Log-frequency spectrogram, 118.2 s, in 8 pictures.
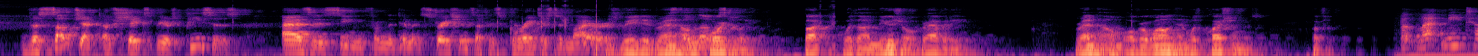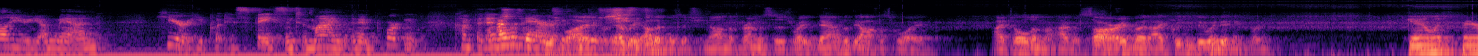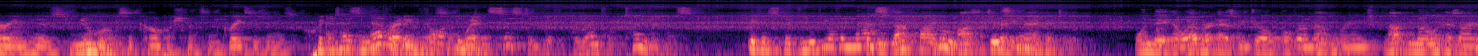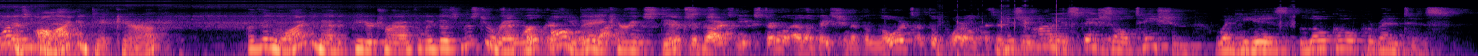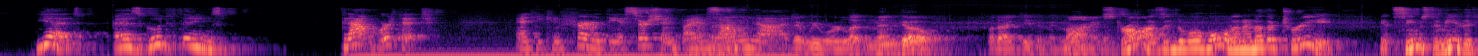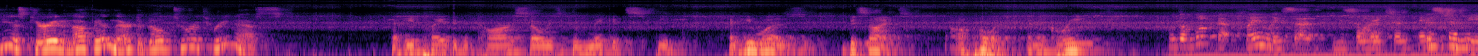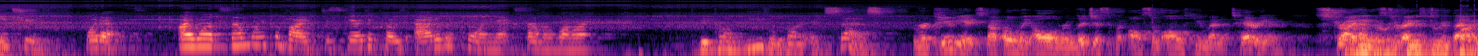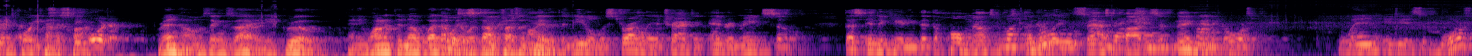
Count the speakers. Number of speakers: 9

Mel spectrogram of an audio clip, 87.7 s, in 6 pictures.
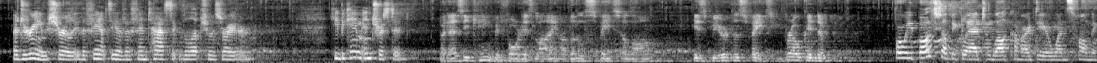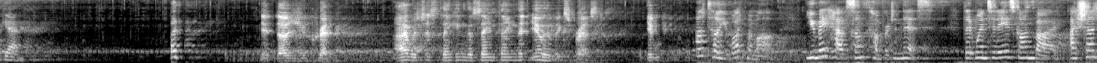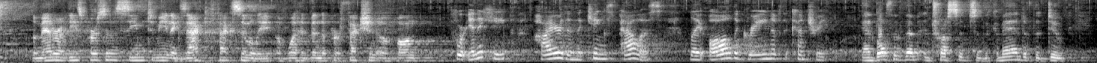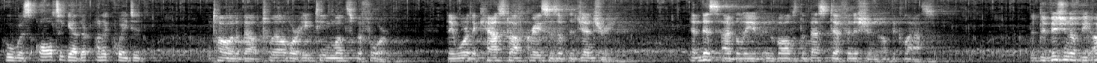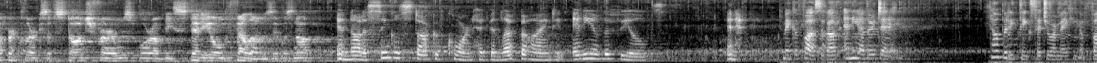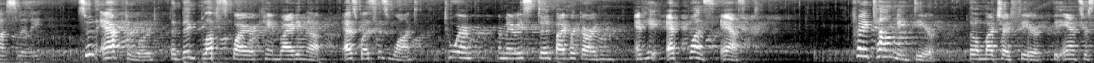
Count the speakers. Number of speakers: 8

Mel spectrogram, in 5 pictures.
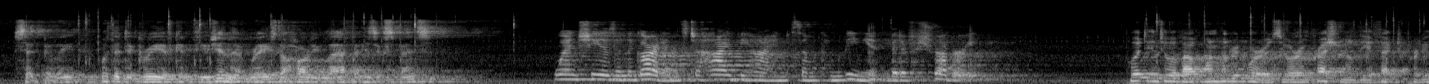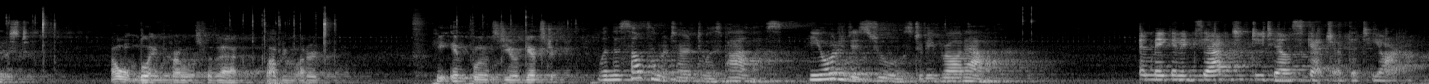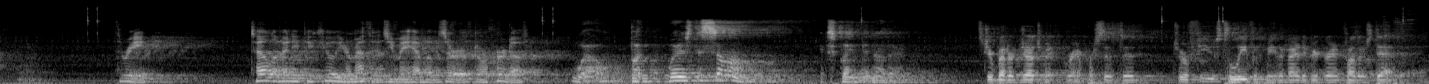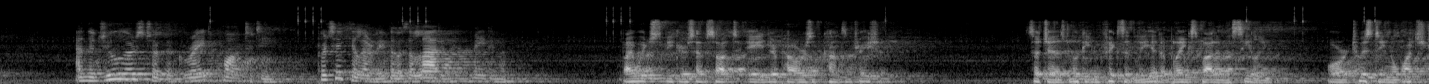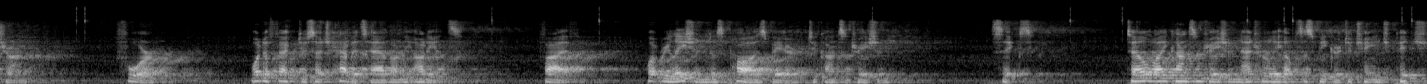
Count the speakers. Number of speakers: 5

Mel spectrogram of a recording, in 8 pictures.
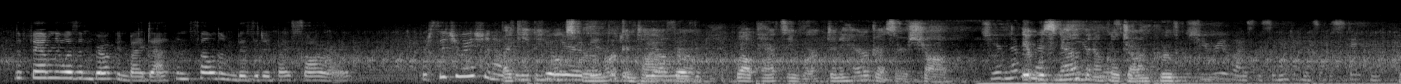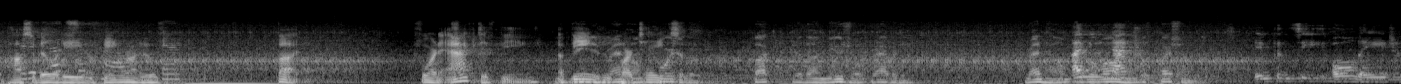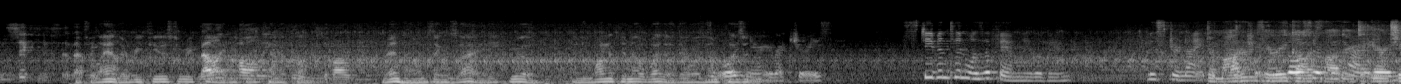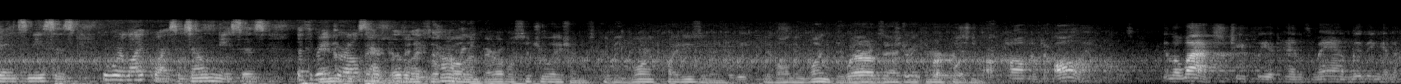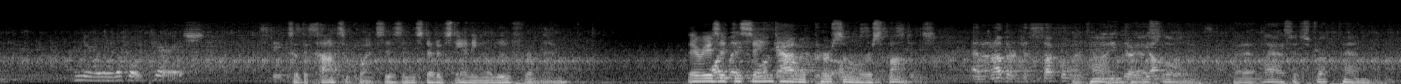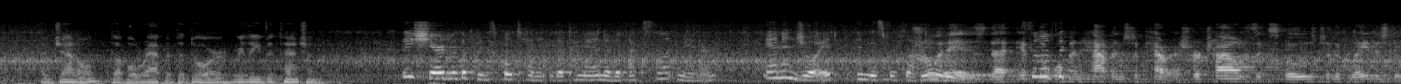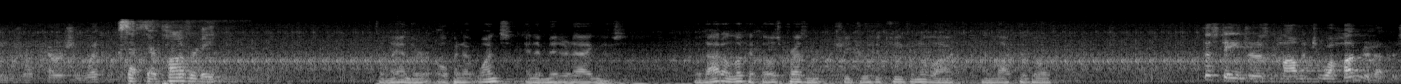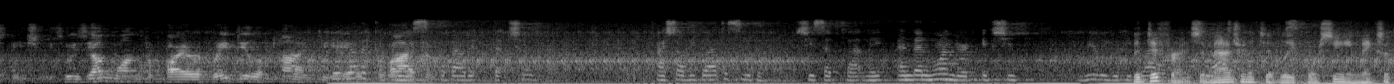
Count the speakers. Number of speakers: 6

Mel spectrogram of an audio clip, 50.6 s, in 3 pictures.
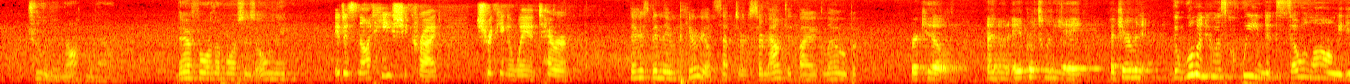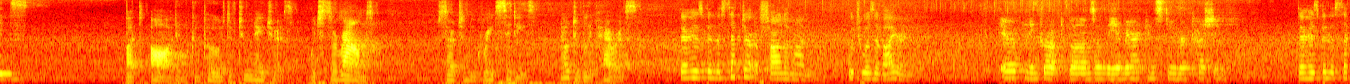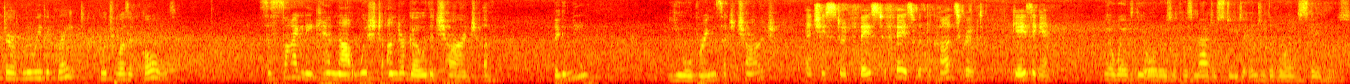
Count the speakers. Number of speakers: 6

